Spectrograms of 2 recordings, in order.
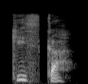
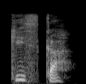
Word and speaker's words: kiska: de videos en la que te enseñamos a pronunciar algunas palabras en quechua Así que nuestra palabra del día por hoy es quisca quisca la palabra quechua en español significa espina por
